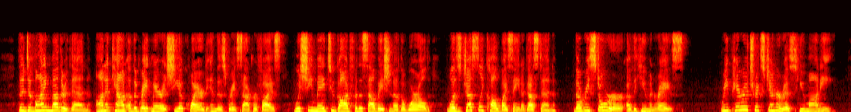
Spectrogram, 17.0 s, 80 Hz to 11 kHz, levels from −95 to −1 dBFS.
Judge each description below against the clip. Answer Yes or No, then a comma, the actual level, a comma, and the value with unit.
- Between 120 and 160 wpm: Yes, average, 150 wpm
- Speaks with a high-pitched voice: Yes, high, 235 Hz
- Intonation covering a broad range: Yes, wide, 6.1 semitones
